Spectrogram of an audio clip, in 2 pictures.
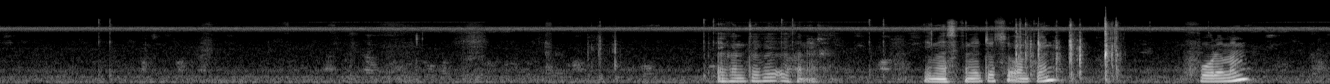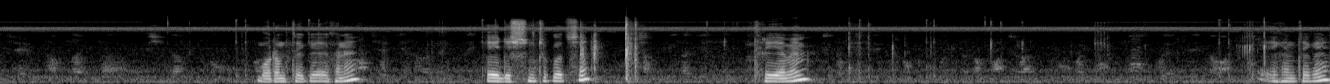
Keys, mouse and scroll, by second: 6.0 Escape, 10.2-10.7 typing, 11.1 Return, 14.0-14.3 scroll down 1, 19.2 typing, 19.6 Return, 21.9 right click, 24.3 scroll down 1, 25.8-26.4 scroll down 1.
